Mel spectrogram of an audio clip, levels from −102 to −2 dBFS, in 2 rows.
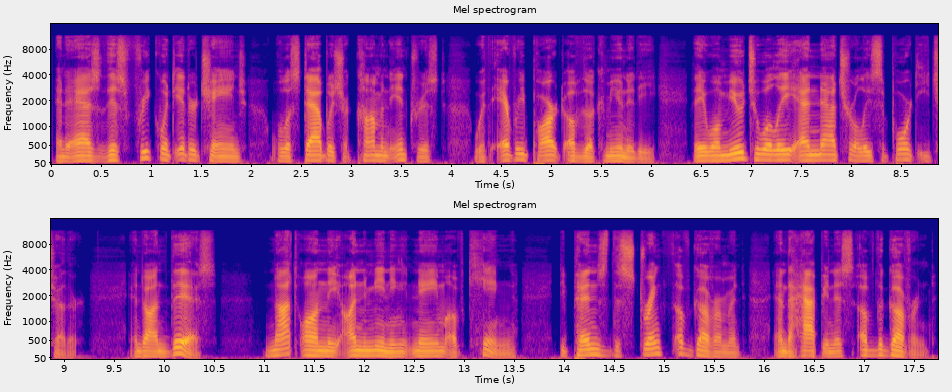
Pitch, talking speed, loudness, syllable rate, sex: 105 Hz, 150 wpm, -25 LUFS, 4.6 syllables/s, male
